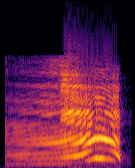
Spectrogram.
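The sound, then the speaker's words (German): A cow in an advertisement gives a single long moo lasting over two seconds, starting as a steady low drone, then swelling louder and bending upward in pitch before dropping off at the end. No one speaks. “Was die Kuh in der Werbung verkündet, bestätigen auch Fachleute.”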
